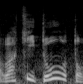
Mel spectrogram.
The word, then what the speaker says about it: 脇道: はい、実はですね、この殿木戸周辺ですね、あの南側にですね、脇道遺跡という、まあ、脇にそれぞれの脇に道と書いて、はい、まあ、脇道と読むんですけども、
